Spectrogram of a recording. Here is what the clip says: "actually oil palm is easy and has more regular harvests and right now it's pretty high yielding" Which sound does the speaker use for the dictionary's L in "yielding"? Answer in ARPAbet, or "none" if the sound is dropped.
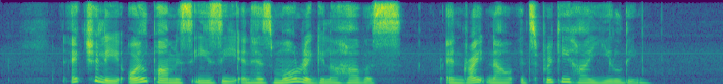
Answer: L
